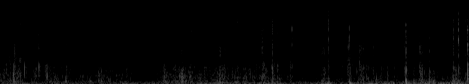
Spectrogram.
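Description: A small clear plastic zip-lock bag holding small red rubber rings is squeezed and crinkled with the fingertips. It gives a quiet, continuous crackling rustle with the rings rattling slightly inside. Short, bright crinkle snaps come more often and louder toward the end.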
